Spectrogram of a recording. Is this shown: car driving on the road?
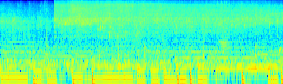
no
